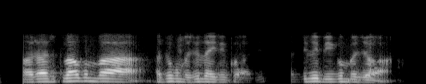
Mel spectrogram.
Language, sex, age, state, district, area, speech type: Manipuri, male, 60+, Manipur, Kangpokpi, urban, conversation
